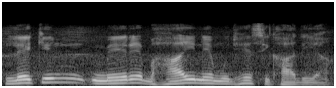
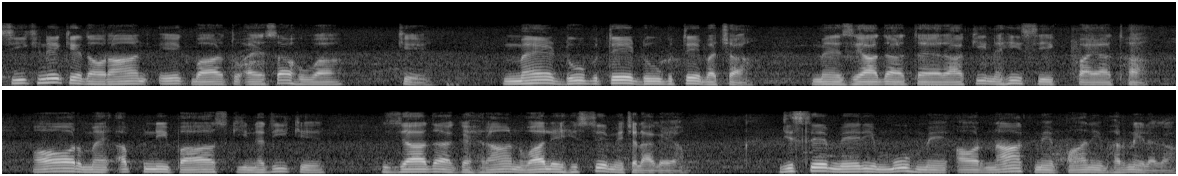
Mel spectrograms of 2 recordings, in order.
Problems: constant background noise, background conversations at intervals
